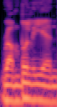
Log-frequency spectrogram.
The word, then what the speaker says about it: rumbullion: But if you know Caribbeans, we're very laid-back, and a four-syllable word, rumbullion, is too long a long a word to describe our favorite tipple.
